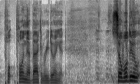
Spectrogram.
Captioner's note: laughter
